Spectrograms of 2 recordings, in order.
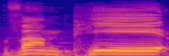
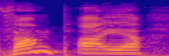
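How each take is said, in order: First: The ending rhymes with 'deer'. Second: The ending rhymes with 'tire'. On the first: The speaker calls it wrong. "Not vampire rhymes with deer" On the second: The speaker calls it right. "I say vampire rhymes with tire"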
